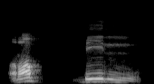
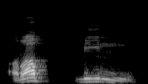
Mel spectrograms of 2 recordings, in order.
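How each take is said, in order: No difference in how they are said.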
